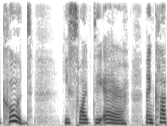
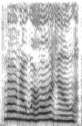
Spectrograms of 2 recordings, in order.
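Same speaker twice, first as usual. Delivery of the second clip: high, louder desperate yell; 10 semitones higher, 5 dB louder than usual. A narrator's reading. Katrin yells for Myrna amid the fighting, louder. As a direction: shout for help over the chaos. Yelling for help in chaos.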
